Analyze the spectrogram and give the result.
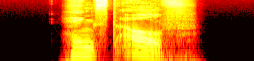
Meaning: second-person singular present of aufhängen
- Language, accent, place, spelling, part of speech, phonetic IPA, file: German, Germany, Berlin, hängst auf, verb, [ˌhɛŋst ˈaʊ̯f], De-hängst auf.ogg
